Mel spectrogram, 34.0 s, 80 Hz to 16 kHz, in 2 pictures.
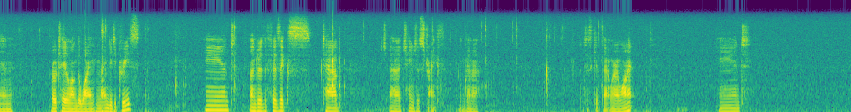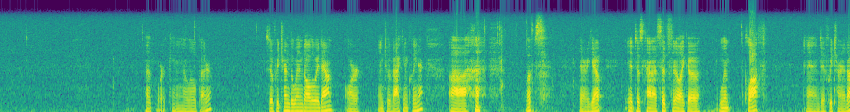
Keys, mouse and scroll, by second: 1.3 r, 3.1 KP_1, 4.9 click, 7.5 click, 9.2 g, 9.9 click, 10.1 r, 10.5 click, 11.0 g, 12.3 click, 13.1 alt+a, 21.1 click, 27.2 click, 32.1 click.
